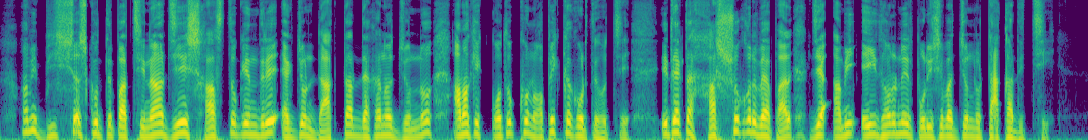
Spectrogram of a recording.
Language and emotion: Bengali, angry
